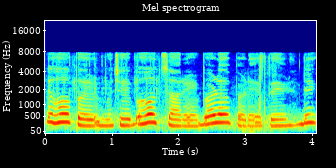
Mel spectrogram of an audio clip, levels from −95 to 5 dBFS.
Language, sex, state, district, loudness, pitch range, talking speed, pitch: Hindi, female, Himachal Pradesh, Shimla, -15 LUFS, 190-280 Hz, 135 wpm, 210 Hz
